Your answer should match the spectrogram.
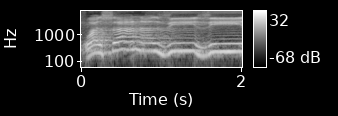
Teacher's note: kita baca Zi agak kuat berdesis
